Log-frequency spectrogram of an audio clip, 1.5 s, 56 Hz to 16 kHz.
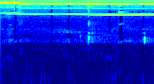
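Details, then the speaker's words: Supercapacitor cell-balancing inverter (oscillator, transformer, bridge rectifier) transferring energy from the left-hand supercapacitor into all three: thin steady 3 kHz whistle over a quiet room; oscillator running normally. "you hear the 3 kilohertz I can hear it quite loudly now of course I'm transferring energy from the left hand super capacitor into all three"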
